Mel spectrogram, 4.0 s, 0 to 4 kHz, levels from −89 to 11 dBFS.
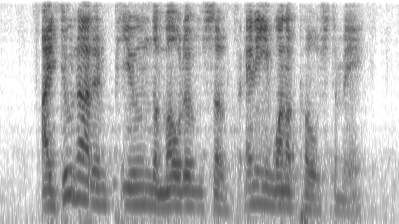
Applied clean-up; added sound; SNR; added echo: neural separator model SepFormer DNS4.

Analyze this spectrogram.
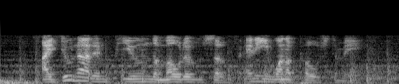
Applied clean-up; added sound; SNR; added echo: none; Train; 12 dB; reverberation time 0.1 s.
